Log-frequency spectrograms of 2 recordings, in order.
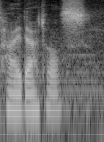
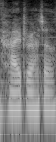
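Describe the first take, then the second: First: The name has no r sound after d. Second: The name has an r sound after d. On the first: The speaker calls it right. "it's Hydatos" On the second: The speaker calls it wrong. "everyone's been saying Hydratos"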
